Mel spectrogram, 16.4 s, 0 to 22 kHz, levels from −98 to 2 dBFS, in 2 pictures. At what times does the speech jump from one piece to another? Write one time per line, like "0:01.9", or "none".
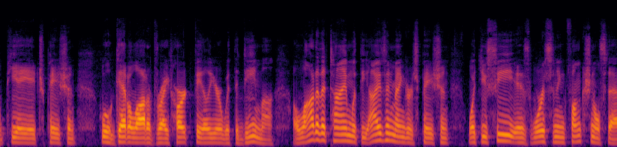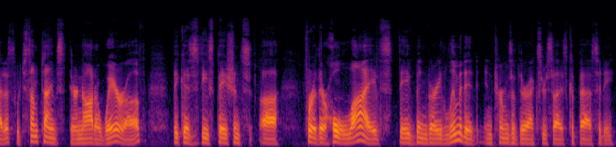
none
